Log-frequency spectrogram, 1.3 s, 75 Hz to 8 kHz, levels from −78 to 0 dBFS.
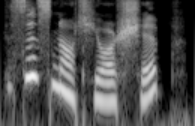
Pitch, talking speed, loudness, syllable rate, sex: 280 Hz, 230 wpm, -16 LUFS, 3.9 syllables/s, female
